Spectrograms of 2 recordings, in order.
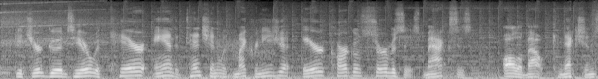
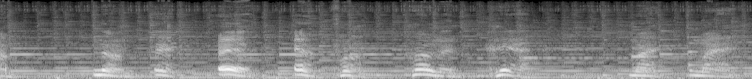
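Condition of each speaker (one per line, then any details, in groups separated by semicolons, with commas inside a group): No condition
ALS; progressive body weakness, mind unaffected; year 5 of disease, still rides horses; needed another's voice to deliver message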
